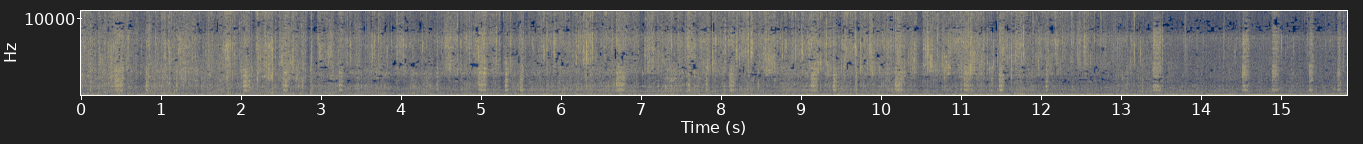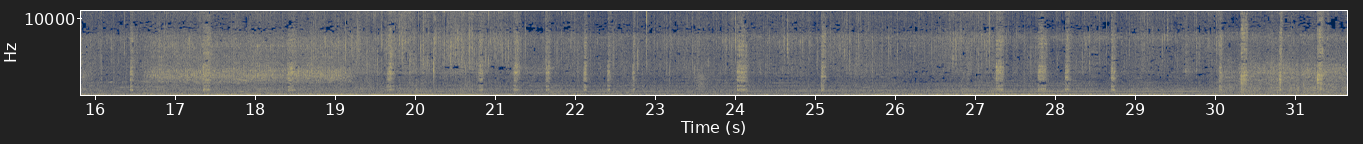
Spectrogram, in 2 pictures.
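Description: Light rain falling on a garden: a steady hiss with many small clicks of drops, and a low rumble in the middle.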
